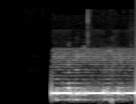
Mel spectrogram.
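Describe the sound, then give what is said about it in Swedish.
After a brief silence, a steady electronic telephone tone starts abruptly and holds at an even, fairly loud level to the end, with no one speaking, as a phone call is being placed. “Vi ska ringa till han som hade boktipset, Stefan.”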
